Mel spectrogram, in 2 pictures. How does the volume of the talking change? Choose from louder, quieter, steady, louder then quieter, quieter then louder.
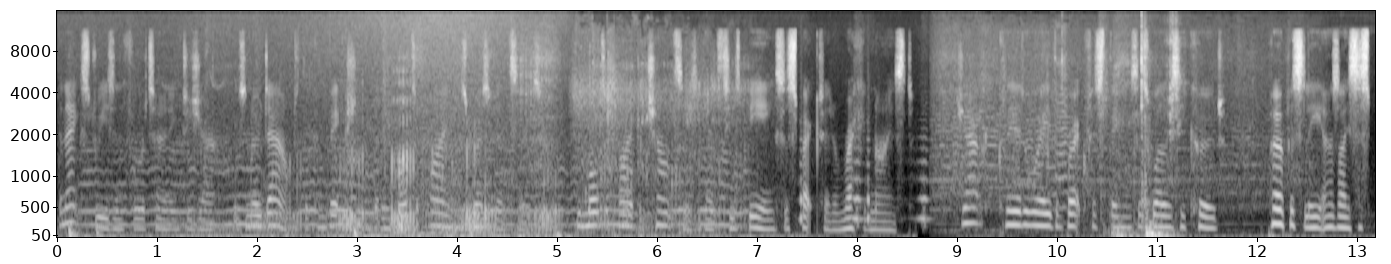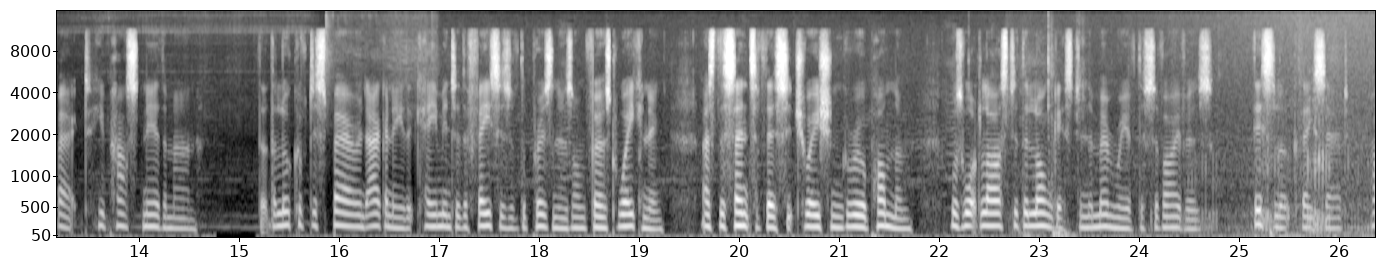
louder.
